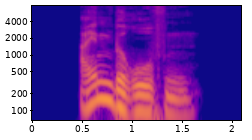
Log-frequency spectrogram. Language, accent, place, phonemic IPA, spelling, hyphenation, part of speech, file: German, Germany, Berlin, /ˈaɪ̯nbəˌʁuːfn̩/, einberufen, ein‧be‧ru‧fen, verb, De-einberufen.ogg
- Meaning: 1. to convene 2. to conscript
